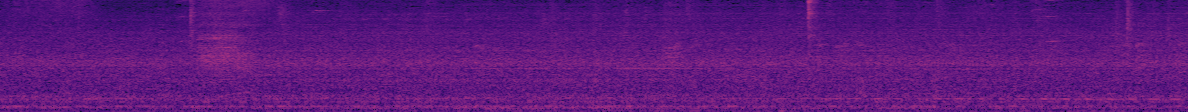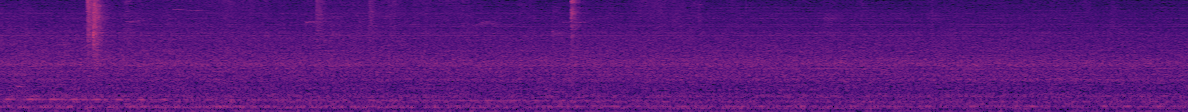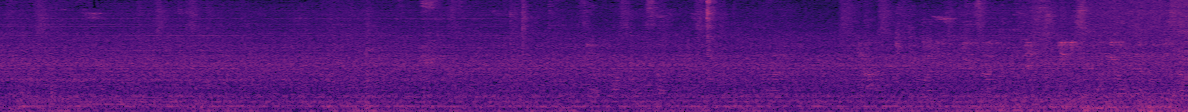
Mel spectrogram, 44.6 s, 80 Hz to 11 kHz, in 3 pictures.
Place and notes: Altstadt-Süd, Köln, Deutschland - Wir haben genug gestanden heute
Riding home in the tram in the evening after a visit to the pub with colleagues.
1 March 2012, ~23:00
